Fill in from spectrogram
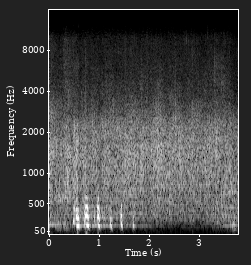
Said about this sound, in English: Those of you who are not smiling, you won't clap. Don't worry, I understand you. I know it is part of your makeup. But you, at least for the sake of the person sitting next to you and for the sake of Jesus, everybody clap your hands.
